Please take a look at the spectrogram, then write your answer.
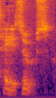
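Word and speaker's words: Jesús: I hurt my parents the Spanish pronunciation is Jesus although most North Americans pronounce it as if referring to the Christian savior there's just no way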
